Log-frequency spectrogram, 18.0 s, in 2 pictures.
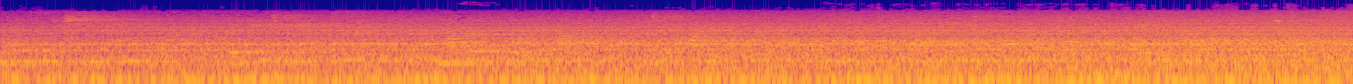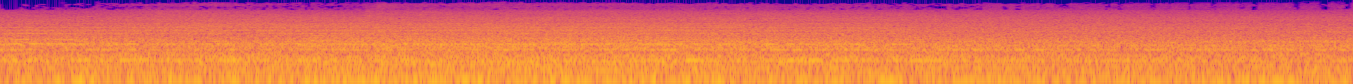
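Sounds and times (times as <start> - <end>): high-speed train rumbling past: 0.0 - 18.0.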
